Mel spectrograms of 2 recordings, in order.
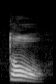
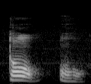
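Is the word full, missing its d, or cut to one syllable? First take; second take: one syllable; missing d. First: The whole second syllable drops, leaving one syllable. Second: The d drops, leaving two vowels in a row. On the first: "D between vowels is weak or disappears altogether" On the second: "may sound to-o"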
